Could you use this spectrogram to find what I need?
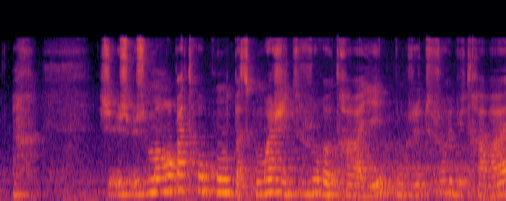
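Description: A middle-aged woman speaks calmly, close to a microphone.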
